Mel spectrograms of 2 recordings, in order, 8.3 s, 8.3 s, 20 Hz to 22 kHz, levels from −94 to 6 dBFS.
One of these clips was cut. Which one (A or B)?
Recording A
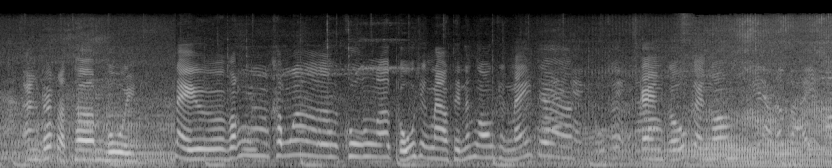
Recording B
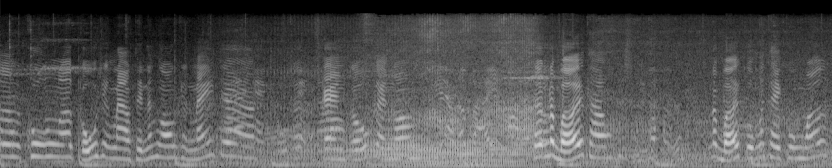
A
